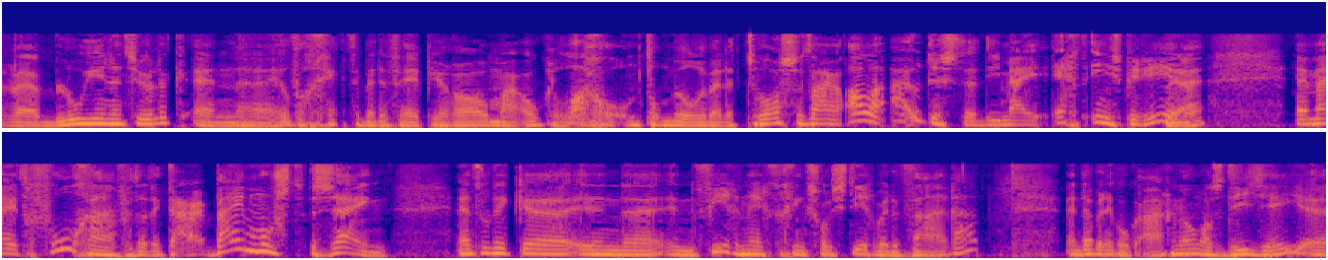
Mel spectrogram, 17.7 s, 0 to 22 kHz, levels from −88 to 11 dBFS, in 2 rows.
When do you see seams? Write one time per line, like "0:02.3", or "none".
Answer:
none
